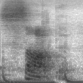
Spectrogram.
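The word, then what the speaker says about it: صاد: for example means night the seventeen letter is sad which is pronounced si for example like soap in english and the form at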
